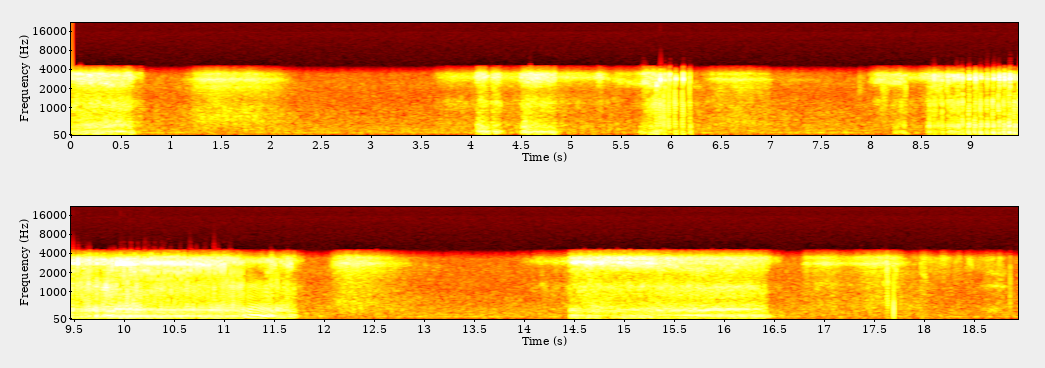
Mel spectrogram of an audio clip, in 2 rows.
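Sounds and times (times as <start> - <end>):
rattling snore: 5.6 - 6.2, 8.0 - 11.8.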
